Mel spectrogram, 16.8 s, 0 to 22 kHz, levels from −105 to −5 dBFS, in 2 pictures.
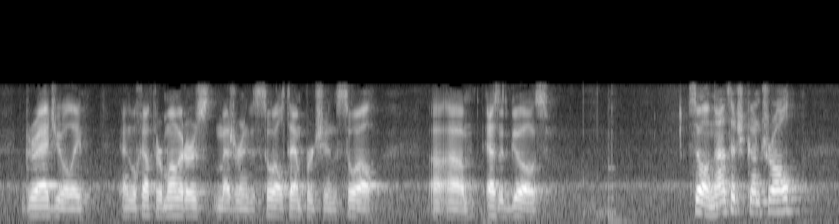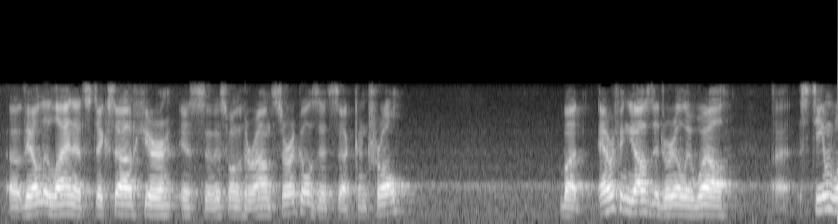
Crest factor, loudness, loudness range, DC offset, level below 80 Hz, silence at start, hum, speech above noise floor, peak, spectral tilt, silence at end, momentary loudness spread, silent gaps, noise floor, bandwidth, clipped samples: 20 dB; -20 LUFS; 5 LU; under 0.1%; -64 dBFS; 0.25 s; none; 32 dB; 0 dBFS; -6 dB/octave; 0 s; 13 LU; none; -51 dBFS; 5.4 kHz; under 0.1%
